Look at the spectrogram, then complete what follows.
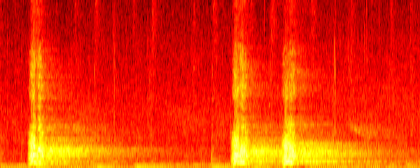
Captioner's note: dog barking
